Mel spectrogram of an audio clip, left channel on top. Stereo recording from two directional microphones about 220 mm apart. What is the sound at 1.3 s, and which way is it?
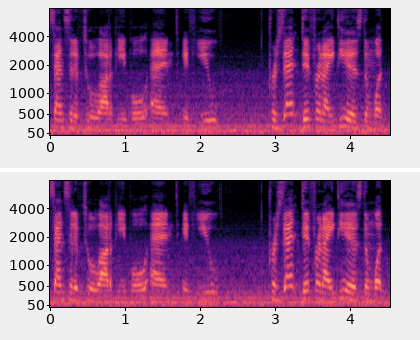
Speech, 25° right (ahead or behind).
